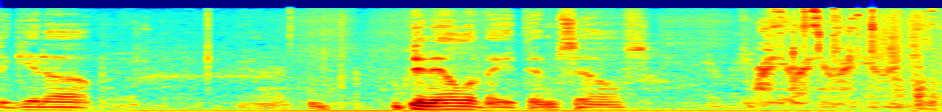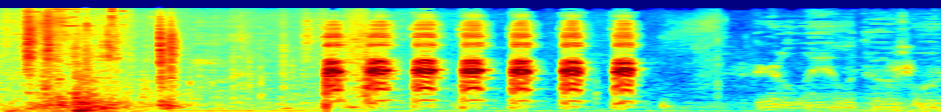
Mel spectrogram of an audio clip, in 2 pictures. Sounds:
speech

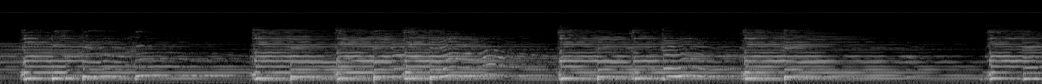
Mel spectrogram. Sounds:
music

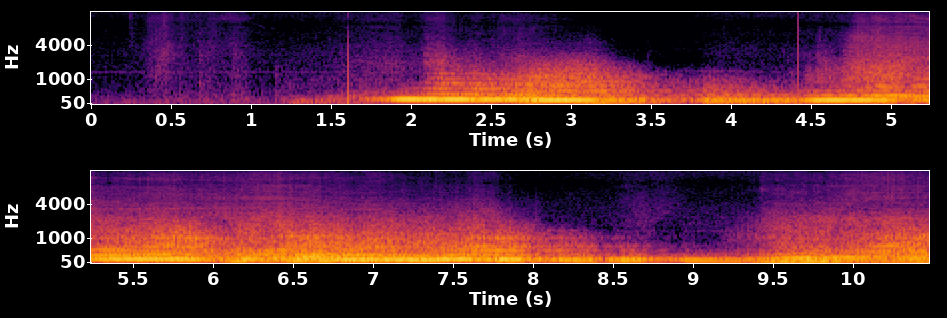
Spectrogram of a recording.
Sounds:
playing timpani

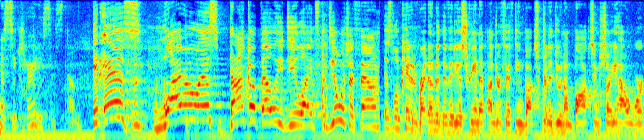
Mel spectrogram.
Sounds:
speech

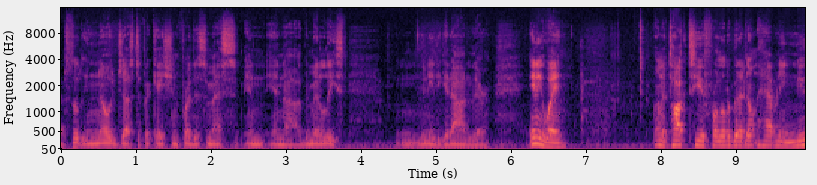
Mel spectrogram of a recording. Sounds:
speech

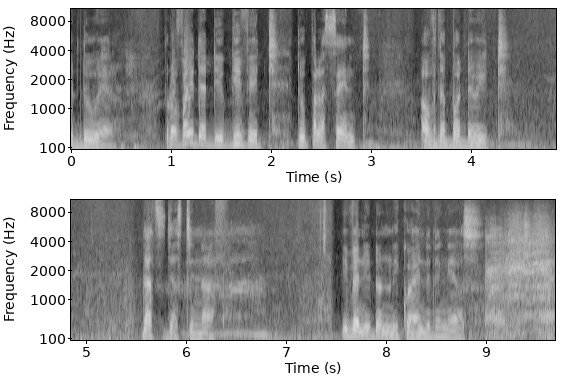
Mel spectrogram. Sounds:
animal
speech
outside, rural or natural

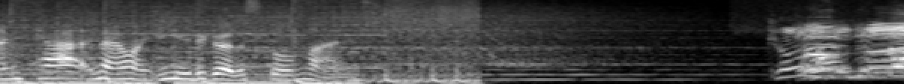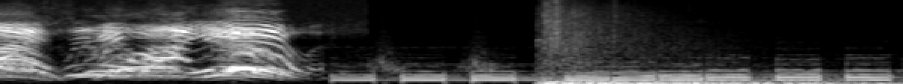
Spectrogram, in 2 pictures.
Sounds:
speech
music

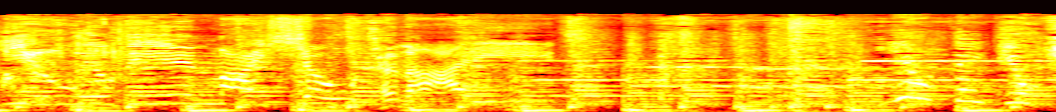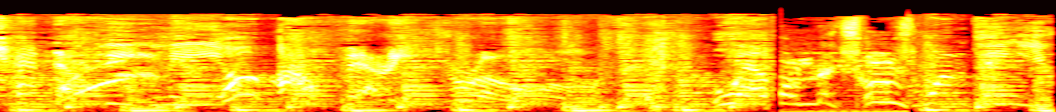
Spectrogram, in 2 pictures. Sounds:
music
background music
speech

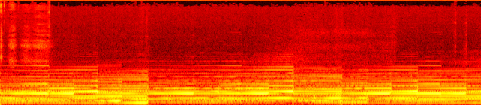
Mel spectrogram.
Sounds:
music

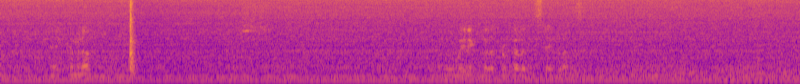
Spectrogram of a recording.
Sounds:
speech

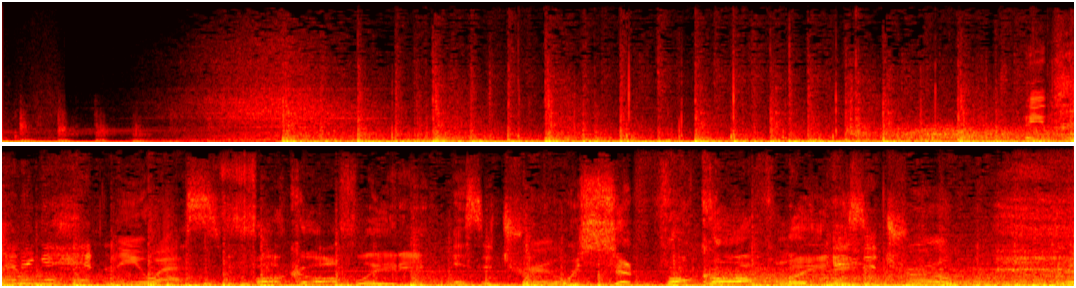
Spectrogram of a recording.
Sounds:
music
speech

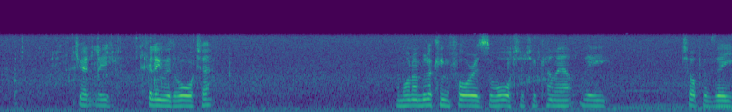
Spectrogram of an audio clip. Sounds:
outside, rural or natural
speech

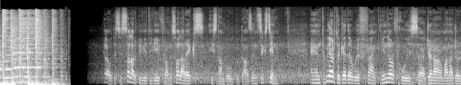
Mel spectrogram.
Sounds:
speech
music

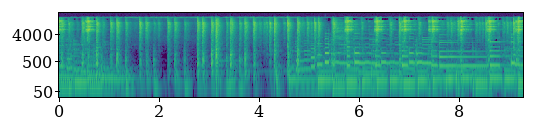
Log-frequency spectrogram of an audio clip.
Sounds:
playing tambourine

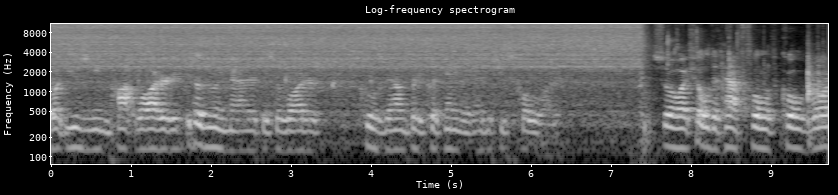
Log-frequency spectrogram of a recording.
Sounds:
speech

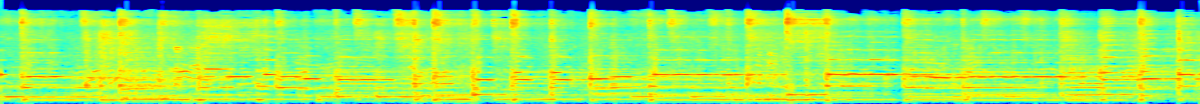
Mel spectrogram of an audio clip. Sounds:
music
speech
flute

